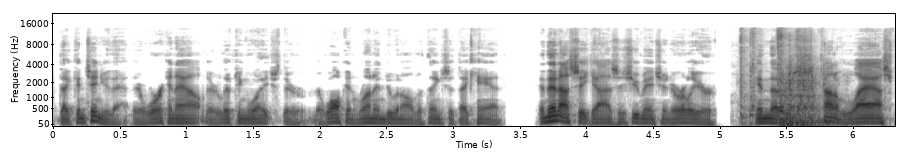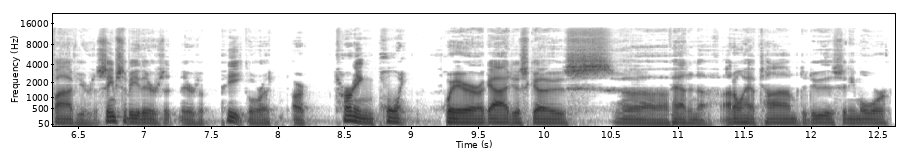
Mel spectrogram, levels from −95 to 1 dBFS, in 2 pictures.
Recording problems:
wrong speed, natural pitch; too fast; 1.5 times normal speed
door banging; loud; at 5 s; peak 1 dB above the speech

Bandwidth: 14 kHz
